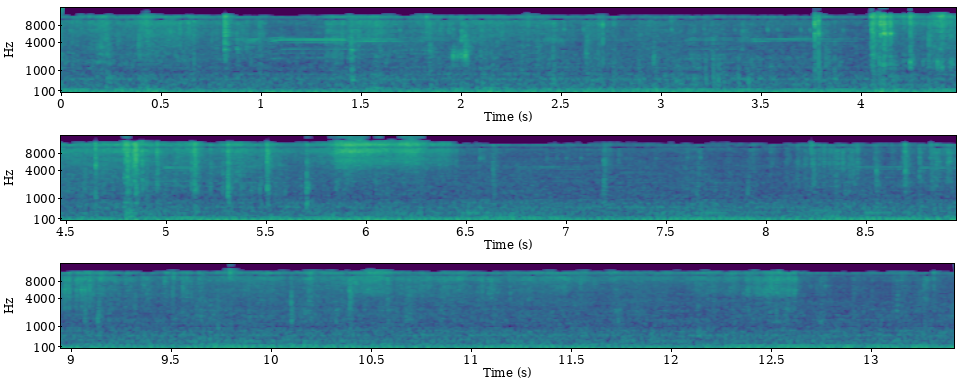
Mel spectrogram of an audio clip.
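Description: A vehicle on the move: a steady low rumble, with a few brief clicks about four to five seconds in.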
